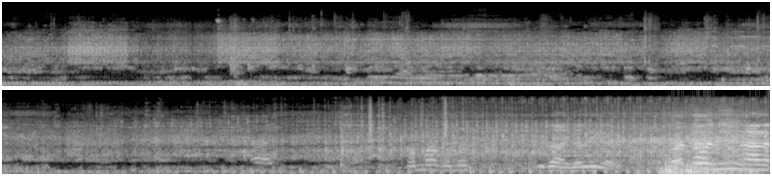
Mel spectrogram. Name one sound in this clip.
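A motorcycle engine idles and runs nearby.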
